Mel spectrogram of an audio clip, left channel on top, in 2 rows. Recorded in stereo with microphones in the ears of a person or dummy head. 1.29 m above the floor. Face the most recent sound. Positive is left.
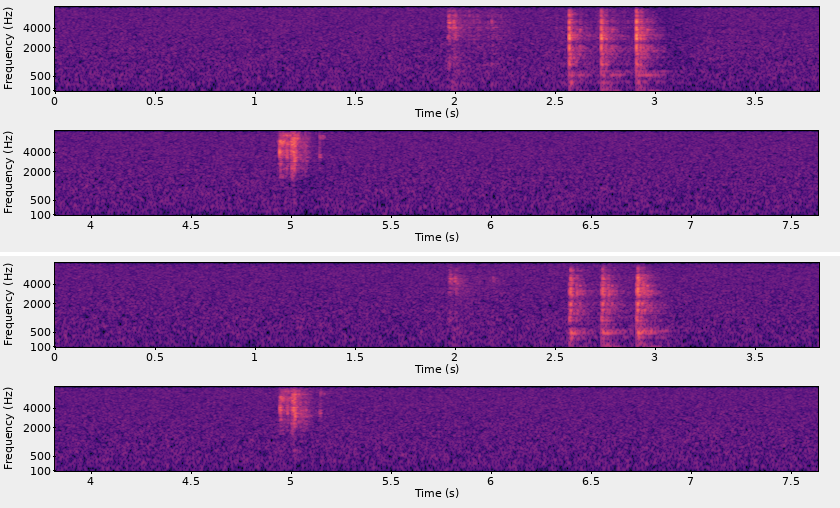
turn(degrees=25)  # may be behind; listen again after turning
